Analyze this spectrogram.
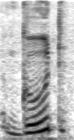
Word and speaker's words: good: the word good so instead of saying good with an oo sound we use an uh G good good excellent so let's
